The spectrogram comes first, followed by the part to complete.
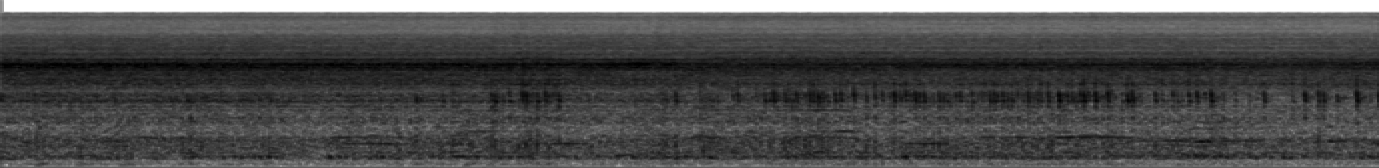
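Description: Cooker King Pro electric pressure cooker letting off steam: a steady hiss with a light crackle through the second half, slowly easing in level.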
